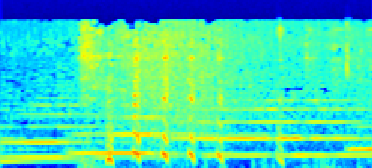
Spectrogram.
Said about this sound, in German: Haben wir da einen Jingle für, was man dann da hört? Ich guck mal. Ja. Haben wir was? Haben wir so einen Zug-Jingle, der... Ja, ich hab was. Okay, das hier.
